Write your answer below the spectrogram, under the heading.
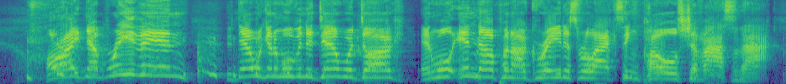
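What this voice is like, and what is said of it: Grating northeastern accent. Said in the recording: “that really kind of like grating northeastern accent ... Like imagining like Gilbert Godfrey being a yogi.”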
